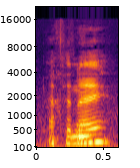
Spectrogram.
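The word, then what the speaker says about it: Athénée: The suite in is it called the Plaza Athene? Is that how you pronounce it? – Athene.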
